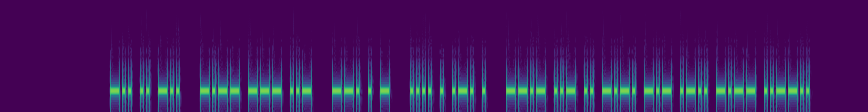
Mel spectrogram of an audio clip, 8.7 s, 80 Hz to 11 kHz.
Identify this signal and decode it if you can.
Morse code, heard as a keyed tone, about 40 wpm, 700 Hz. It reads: DID YOU GET HERE QUICKLY?
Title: Sentences from Top 700 Words 40wpm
